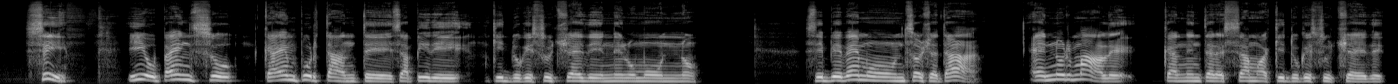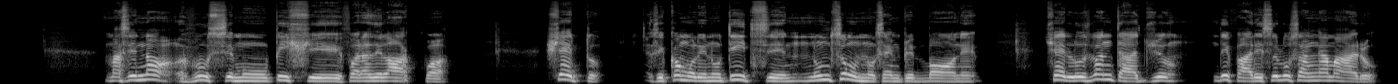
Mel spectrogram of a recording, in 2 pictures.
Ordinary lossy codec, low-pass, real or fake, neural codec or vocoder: none; none; real; none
